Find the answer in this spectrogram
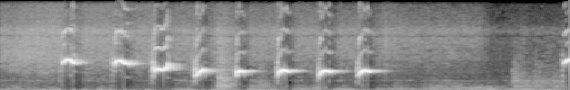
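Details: Lure song of a greater green leafbird, meant to rouse a rival leafbird to reply: eight ringing whistled notes dropping in pitch step by step, then a pause of quiet before one more high note begins.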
